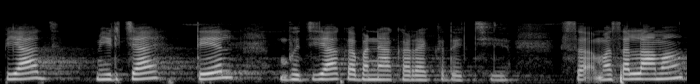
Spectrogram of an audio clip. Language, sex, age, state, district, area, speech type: Maithili, female, 45-60, Bihar, Supaul, rural, spontaneous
